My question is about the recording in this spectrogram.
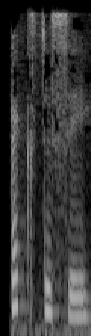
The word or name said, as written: xtc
